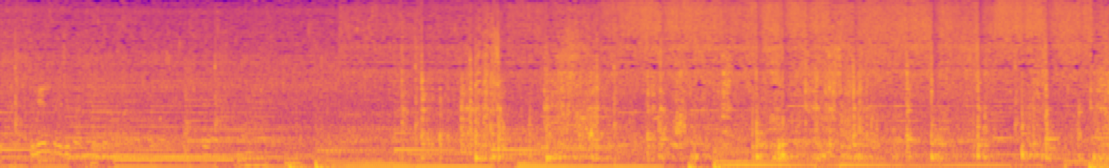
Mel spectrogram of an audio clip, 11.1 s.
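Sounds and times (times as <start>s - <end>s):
onions sizzling in a pot: 0.0s - 11.0s
ladle scraping a pot: 4.2s - 11.0s.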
